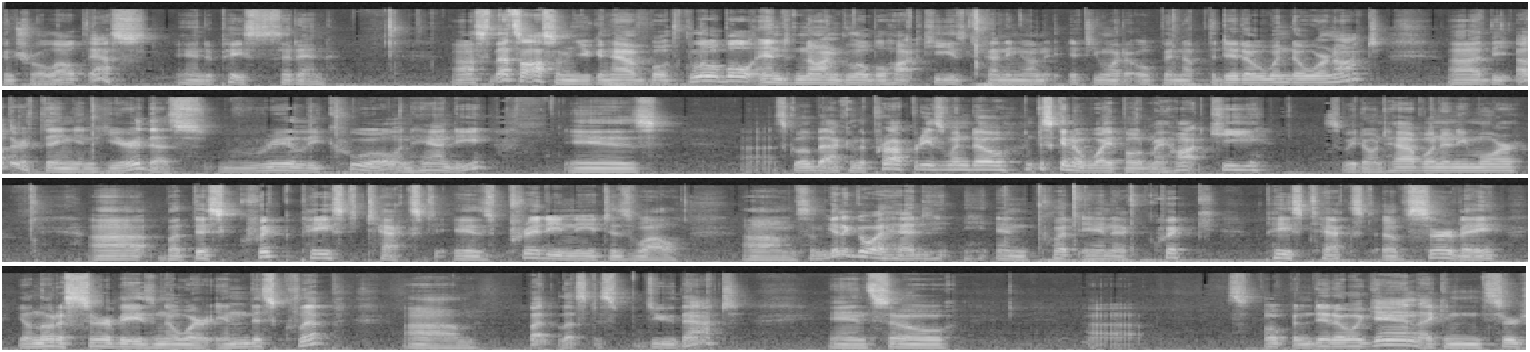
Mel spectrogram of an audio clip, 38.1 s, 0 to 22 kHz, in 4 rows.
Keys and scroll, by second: 0.1 ctrl+alt+s, 0.2 ctrl+v, 3.0 Home, 3.8 Up, 6.1 BackSpace, 7.3 alt+`, 10.2 alt+`, 11.7 alt+`, 31.2-31.9 typing, 36.5 alt+`.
